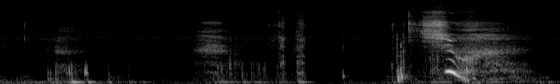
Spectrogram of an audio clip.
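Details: Female's first sneezes of spring 2024, blamed on pollen: sniffs and quick in-breaths, then a sharp explosive sneeze from seasonal pollen allergy.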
